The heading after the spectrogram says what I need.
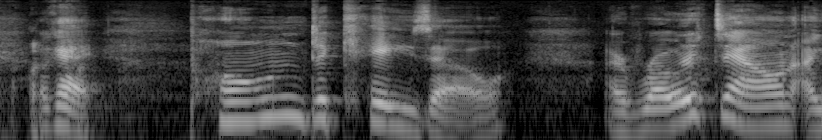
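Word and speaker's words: pão de queijo: Guillermo says, I think the pronunciation for you guys is something like Pon de Queso. Pon de Queso. Haha, thanks. Okay. Is that right? Pon de Queso. What do we think? Yes, that's exactly it.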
